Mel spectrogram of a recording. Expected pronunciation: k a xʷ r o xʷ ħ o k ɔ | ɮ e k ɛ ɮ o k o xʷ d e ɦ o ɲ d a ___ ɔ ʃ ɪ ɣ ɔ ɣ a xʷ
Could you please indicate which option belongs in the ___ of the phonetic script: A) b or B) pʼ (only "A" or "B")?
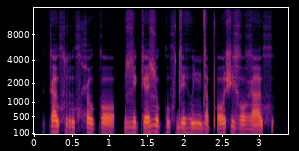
B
